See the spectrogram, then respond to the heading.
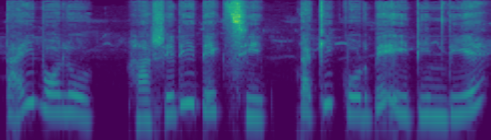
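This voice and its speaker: An actress playing a naive, childlike little brother full of questions in an audio drama. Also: female voice, on the high side, lively intonation, normal speed, creaky, mellow, no room sound, soft background music. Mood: curious. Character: curious, naive little boy, a younger brother. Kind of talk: acted audio story dialogue.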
